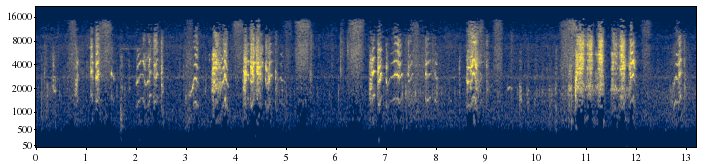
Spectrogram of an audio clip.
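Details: Civet, called อีเห็น or ชะมด, giving harsh, high, squawking bursts in irregular clusters over thirteen seconds. Some bursts are short and others stretched, with brief quiet gaps between them and no other clear sounds.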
